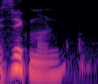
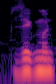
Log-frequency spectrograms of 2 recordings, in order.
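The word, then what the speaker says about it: Zygmunt: instead of a v uh zigmund is spelled z y g m u n t yeah sure but Zigman yeah Zigman to me anyway exactly uh I think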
